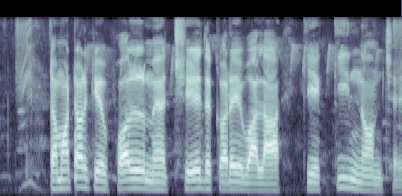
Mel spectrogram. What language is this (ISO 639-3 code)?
mai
